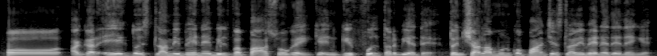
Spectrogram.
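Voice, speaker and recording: A man preaching to a women's gathering, giving earnest advice and often repeating and rephrasing his points. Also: a little high. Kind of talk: religious speech.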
